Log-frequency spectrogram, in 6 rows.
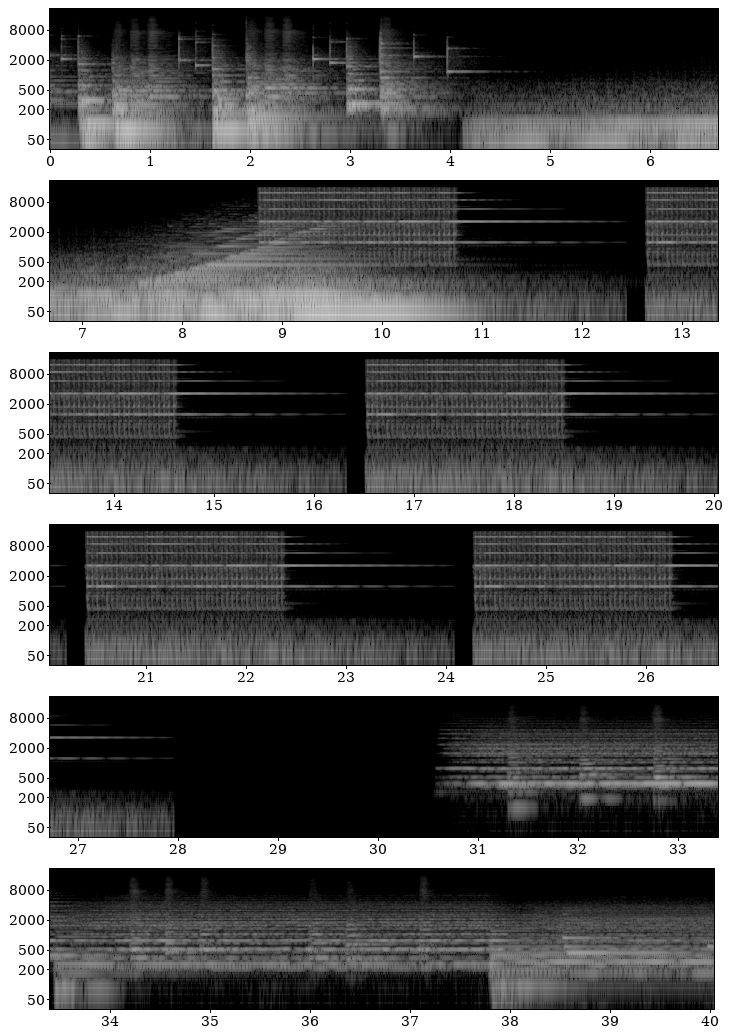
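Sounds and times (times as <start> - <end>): telephone bell ringing: 8.8 - 11.6, 12.6 - 15.4, 16.5 - 19.2, 20.4 - 23.1, 24.3 - 27.1.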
